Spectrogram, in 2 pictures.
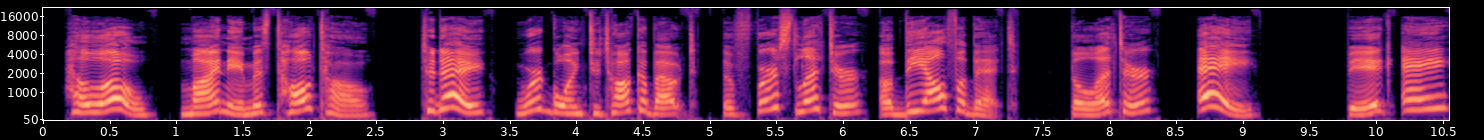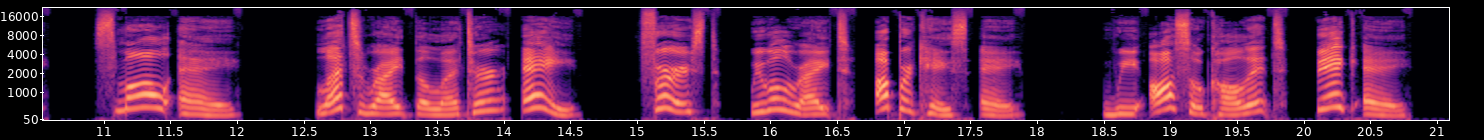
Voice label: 外籍女英 外语 美式英语 男童

